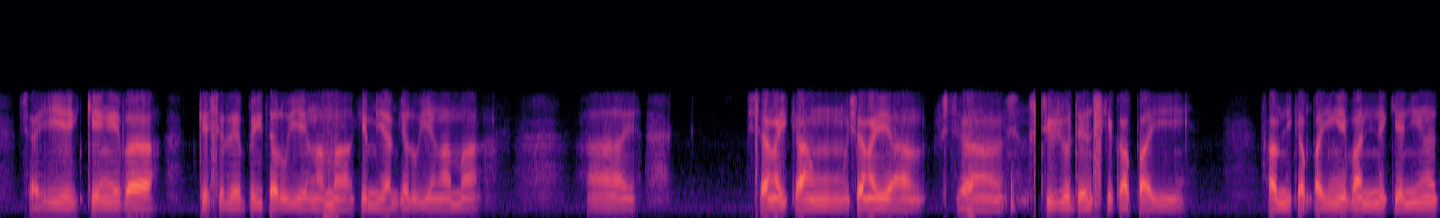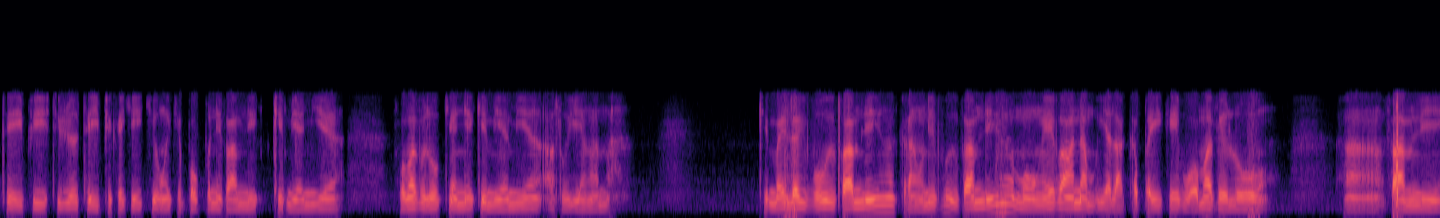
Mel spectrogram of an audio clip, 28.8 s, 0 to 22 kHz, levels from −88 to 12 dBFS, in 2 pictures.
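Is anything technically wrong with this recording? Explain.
Yes. Throughout the speech, a Bluetooth CVSD headset codec limits the band to about 250 Hz to 3.4 kHz. Its one-bit slope coding, which fits a 64 kbps link, adds granular hiss and scratchy sibilants. A spectrogram shows an empty region above 3.4 kHz.

Integer overflow occurs at 2.12–2.16, 7.56–7.65, 9.45, 10.34, 10.94–11.01, 17.15, 22.79–22.89 and 28.37 s. Peaks about 2 to 7 dB over the limit wrap to the opposite sign, which produces violent cracks. On the waveform these appear as sudden vertical flips.

Bit errors on a Bluetooth voice link occur at 3.22–3.38 s, just before "ke miamia", and at 9.67–9.74 and 22.24–22.37 s. They also occur at 24.35–24.46 s, right after "ifou eu", and at 26.88–26.99 s, after "amui alakapai kai foama". With a few percent of bits flipped, the decoder drifts briefly and adds a rushing crackle without loud clicks. 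A spectrogram shows broadband smears at these points.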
